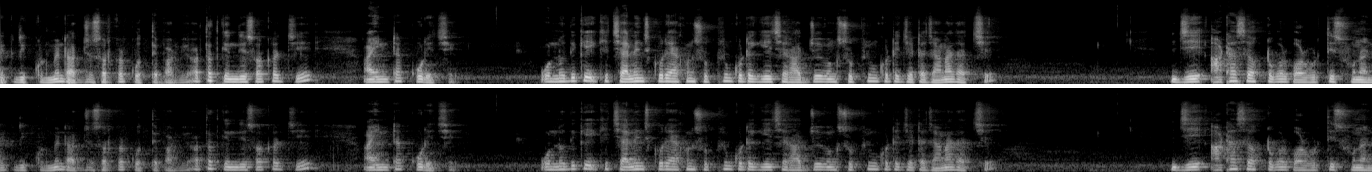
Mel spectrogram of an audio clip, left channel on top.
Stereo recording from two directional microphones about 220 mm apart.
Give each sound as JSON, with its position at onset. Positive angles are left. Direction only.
{"t": 0.2, "sound": "speech", "side_deg": 40}
{"t": 11.7, "sound": "speech", "side_deg": 25}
